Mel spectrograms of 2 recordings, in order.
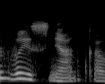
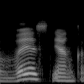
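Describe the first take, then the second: First: Виснянка with и instead of е; wrong variant виснянка, first vowel и; и in first syllable. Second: Said in the usual way. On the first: Shown as a demonstration. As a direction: say виснянка with short i after В. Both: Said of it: "тому що весна".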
